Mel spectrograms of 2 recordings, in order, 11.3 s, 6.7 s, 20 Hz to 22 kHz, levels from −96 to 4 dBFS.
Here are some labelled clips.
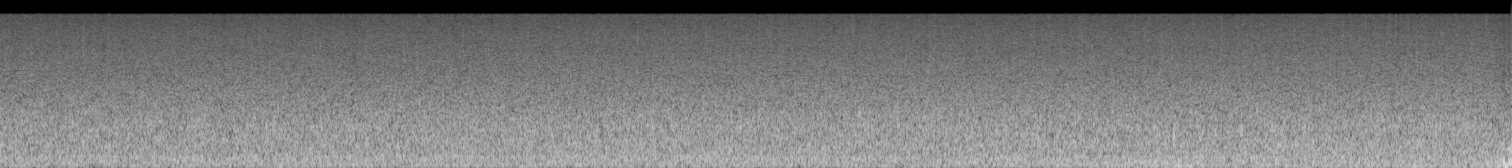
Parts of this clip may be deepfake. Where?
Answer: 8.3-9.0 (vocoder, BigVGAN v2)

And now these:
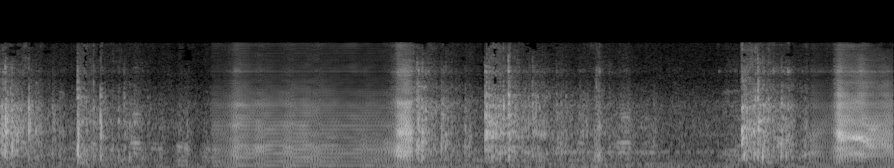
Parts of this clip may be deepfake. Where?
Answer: 1.6-3.1 (vocoder, Vocos); 6.1-6.7

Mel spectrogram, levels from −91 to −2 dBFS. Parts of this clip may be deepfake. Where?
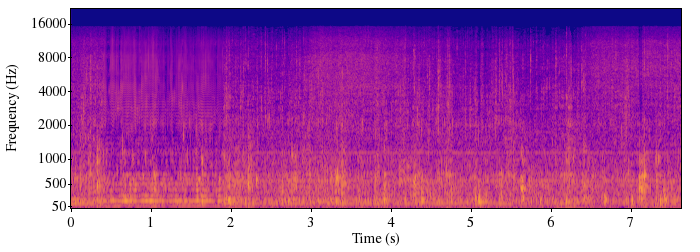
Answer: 0.4-1.9 (vocoder, BigVGAN v2)

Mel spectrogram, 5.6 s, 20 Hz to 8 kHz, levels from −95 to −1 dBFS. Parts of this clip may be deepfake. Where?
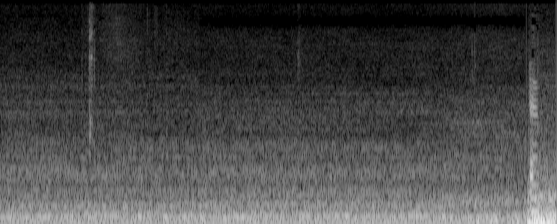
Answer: none

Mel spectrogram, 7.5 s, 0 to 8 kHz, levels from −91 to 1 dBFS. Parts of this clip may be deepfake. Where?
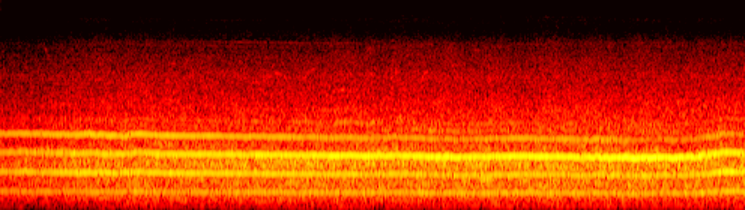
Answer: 0.0-1.3 (vocoder, BigVGAN v2); 5.8-7.5

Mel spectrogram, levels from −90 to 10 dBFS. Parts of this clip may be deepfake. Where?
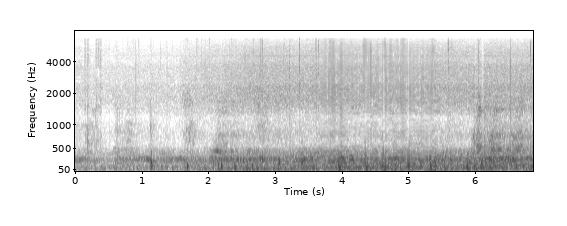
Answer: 3.7-5.4 (vocoder, BigVGAN v2)

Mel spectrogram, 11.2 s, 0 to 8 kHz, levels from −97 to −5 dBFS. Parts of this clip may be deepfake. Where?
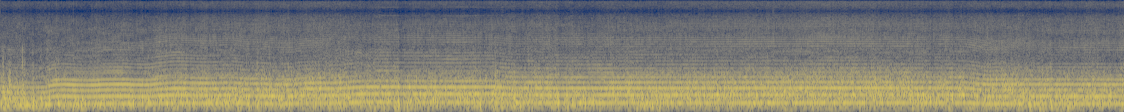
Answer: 3.1-3.8 (autoencoder, DAC-VAE); 5.3-6.3; 9.8-10.5

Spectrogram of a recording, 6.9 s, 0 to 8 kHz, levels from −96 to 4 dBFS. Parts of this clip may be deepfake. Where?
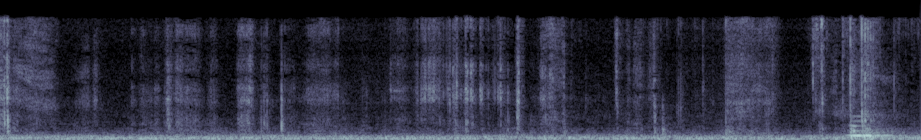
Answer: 2.4-3.9 (codec, DAC); 5.1-6.2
